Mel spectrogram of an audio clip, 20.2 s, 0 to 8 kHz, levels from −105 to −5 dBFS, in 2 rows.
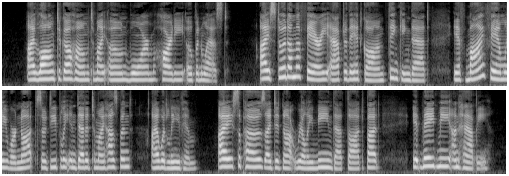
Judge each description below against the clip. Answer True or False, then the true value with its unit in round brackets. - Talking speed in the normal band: True (155 wpm)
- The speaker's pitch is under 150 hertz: False (245 Hz)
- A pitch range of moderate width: False (2.3 semitones)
